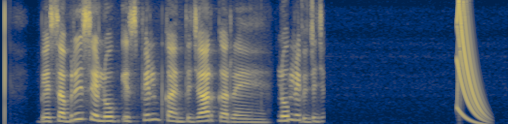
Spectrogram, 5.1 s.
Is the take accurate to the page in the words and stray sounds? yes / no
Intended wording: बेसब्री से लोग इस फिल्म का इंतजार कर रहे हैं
no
